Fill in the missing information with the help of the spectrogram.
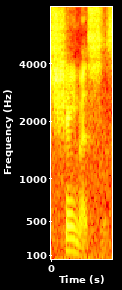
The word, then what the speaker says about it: Seamus: Pronounced Shay space Mus. – It can be. Okay. – It's Seamus.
